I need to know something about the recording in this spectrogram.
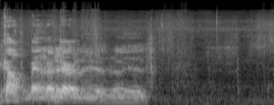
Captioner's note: laughs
